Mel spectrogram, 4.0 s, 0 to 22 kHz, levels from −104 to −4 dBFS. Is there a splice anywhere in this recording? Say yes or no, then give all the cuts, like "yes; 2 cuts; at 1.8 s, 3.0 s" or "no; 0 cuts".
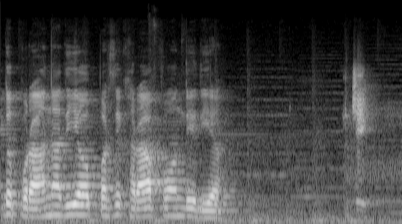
no; 0 cuts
